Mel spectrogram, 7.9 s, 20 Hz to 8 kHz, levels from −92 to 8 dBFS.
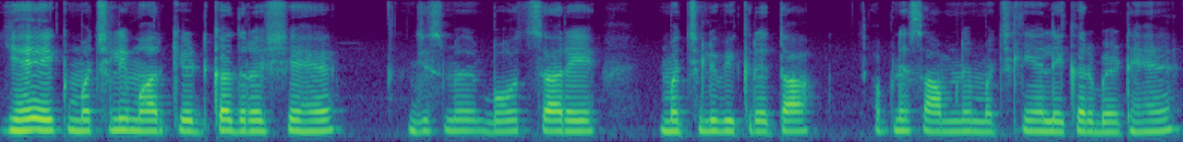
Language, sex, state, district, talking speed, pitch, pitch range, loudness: Hindi, male, Rajasthan, Jaipur, 135 wpm, 180 Hz, 175-185 Hz, -17 LUFS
